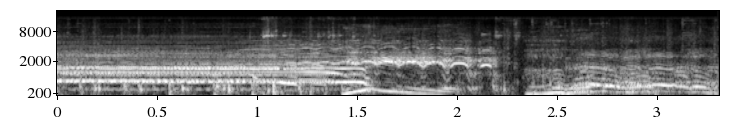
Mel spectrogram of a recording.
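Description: A horse whinnies loudly.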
